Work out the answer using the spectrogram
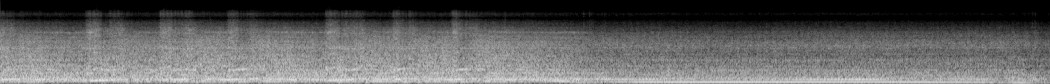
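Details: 1965 Ford Galaxie 500 project car, newly revived, with gauges showing oil pressure, voltage and coolant temperature: a few throttle blips with a crisp exhaust bark, then a smooth, even idle with no knocks or misses.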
